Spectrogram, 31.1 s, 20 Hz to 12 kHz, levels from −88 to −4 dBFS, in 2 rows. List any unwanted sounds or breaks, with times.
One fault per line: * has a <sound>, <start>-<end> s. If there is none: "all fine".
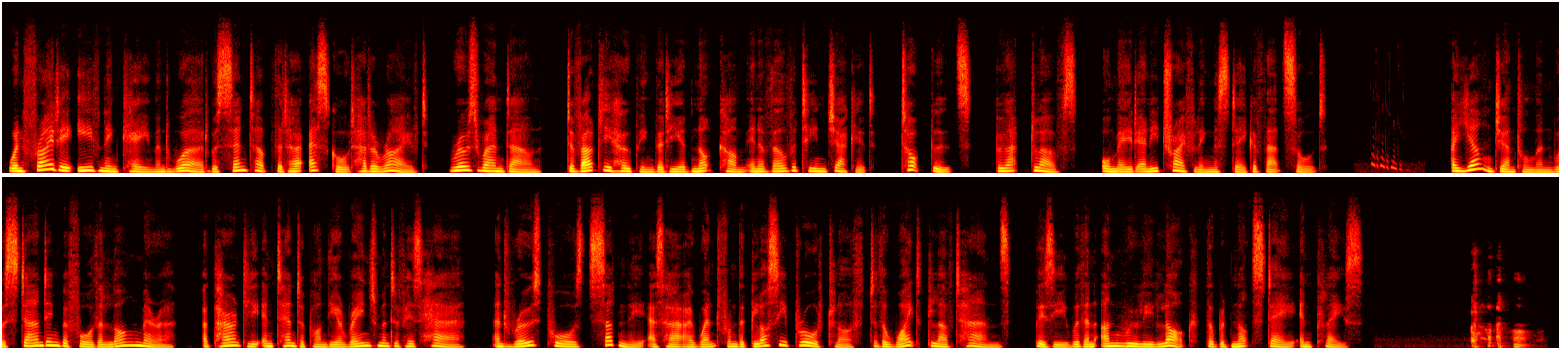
* has a chirp, 13.7-14.1 s
* has a cough, 30.2-31.0 s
